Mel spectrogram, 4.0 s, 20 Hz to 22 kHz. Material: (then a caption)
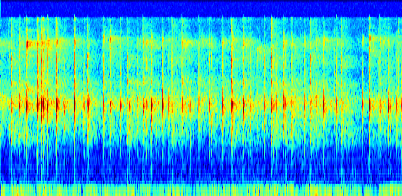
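Plastic. Both hands type fast with their fingertips on a compact, foam-filled mechanical keyboard with cream ABS keycaps on a dark case and a polycarbonate plate. A rapid, steady run of short, dry, bright clicks centres around 2.7 kHz. A low, constant rumble sits underneath.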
